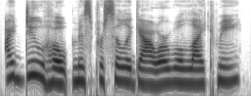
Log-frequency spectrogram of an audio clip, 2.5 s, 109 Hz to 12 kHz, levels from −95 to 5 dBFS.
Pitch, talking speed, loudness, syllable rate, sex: 225 Hz, 215 wpm, -17 LUFS, 5.1 syllables/s, female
